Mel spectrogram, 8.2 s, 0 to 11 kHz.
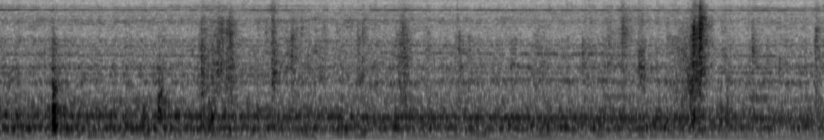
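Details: Hotpoint washing machine on a 30-minute cycle spins with a steady drone broken by brief high squeaks and light taps; the squeaking during spin has been happening for a few days.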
